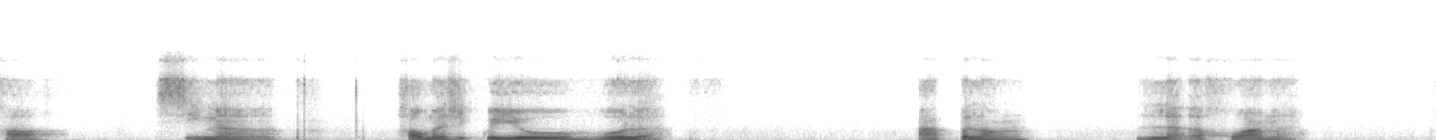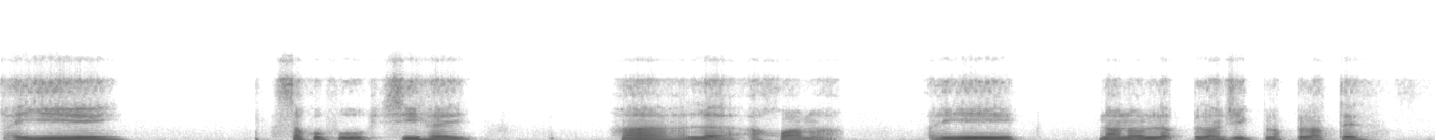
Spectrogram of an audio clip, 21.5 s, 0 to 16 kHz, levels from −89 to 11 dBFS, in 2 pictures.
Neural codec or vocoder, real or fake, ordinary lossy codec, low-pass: codec, 16 kHz, 0.4 kbps, LongCat-Audio-Codec; fake; Opus, 16 kbps; 7.2 kHz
